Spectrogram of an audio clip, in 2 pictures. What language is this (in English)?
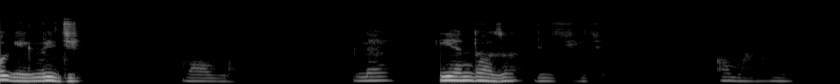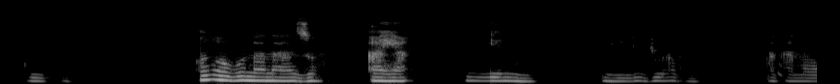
Igbo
